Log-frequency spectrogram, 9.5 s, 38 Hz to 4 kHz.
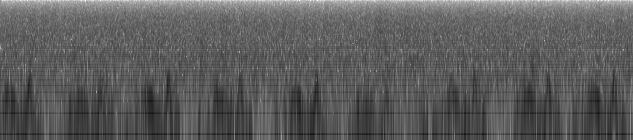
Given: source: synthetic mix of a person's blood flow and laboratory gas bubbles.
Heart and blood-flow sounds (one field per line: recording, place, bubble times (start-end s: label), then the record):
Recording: Doppler ultrasound of blood flow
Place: precordium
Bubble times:
7.79-7.93 s: bubbles
7.95-8.07 s: bubbles
From the record:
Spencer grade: 2 (many but less than half of the cardiac periods contain bubble signals, singularly or in groups)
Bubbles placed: anywhere in the cardiac cycle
